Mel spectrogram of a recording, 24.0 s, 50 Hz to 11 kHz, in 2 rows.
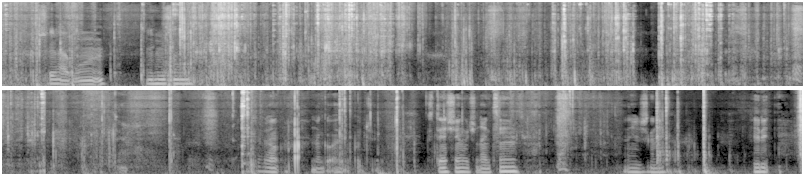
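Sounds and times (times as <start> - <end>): metal tools clinking and rattling: 0.0 - 13.8, 15.4 - 18.1.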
